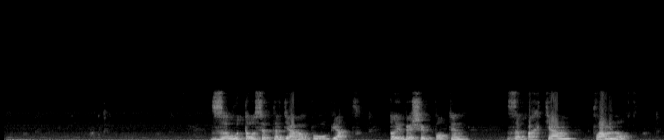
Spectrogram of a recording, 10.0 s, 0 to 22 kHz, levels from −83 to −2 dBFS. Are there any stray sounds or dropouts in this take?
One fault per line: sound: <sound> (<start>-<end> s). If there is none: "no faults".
no faults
